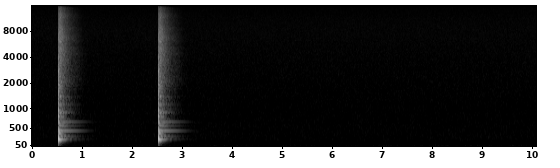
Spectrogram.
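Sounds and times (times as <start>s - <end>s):
snare drum hit: 0.6s - 0.9s, 2.6s - 3.0s.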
